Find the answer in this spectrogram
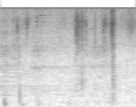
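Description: Quiet rustling and two light clicks of paper pages being handled and turned at a lectern, the clicks about a second in and again near the end.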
